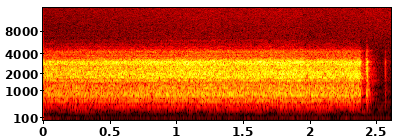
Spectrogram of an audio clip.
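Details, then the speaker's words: Customer's CB radio, returned as not working, powered up on the test bench and connected to a base antenna: steady, even hiss with no crackle or dropouts, cut off cleanly; healthy receiver with nothing tuned in. "radio szumi no radio będzie szumiało dlatego to jest tak powiem niez częś odbiera jakie kolwiek zakłócenia coś się tam dzieje"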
